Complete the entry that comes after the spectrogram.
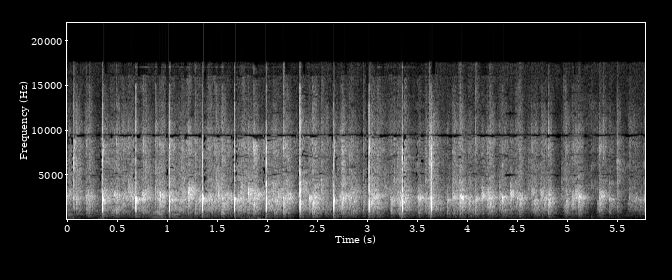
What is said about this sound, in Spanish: Un aplauso para Germán.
